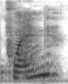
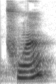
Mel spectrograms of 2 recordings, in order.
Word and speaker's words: point: le point, we don't say poing, we say point, but that does not include English words, such as smoking, camping, etc. So when the word comes from English and it ends with ing, we pronounce the G, but not point, because point doesn't come from English, okay?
